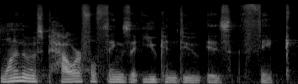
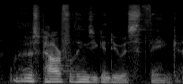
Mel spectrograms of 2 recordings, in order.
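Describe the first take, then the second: First: Said in the usual way. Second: Quick hushed whisper. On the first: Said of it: "repeats it in a whisper". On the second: Shown as a demonstration. Pastor repeating the key point to the congregation, soft whisper. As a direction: whisper it like a secret to lean in for. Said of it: "repeated line whispered".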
